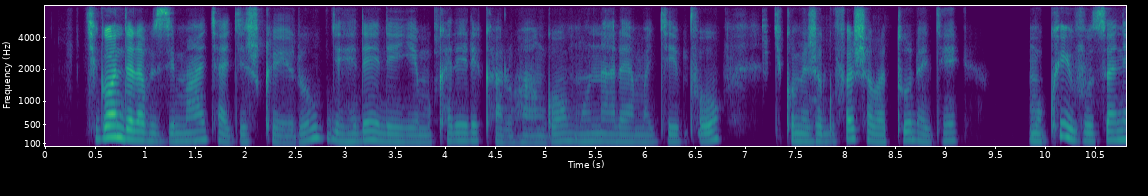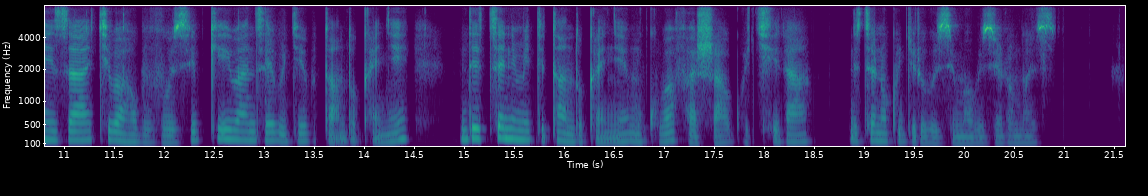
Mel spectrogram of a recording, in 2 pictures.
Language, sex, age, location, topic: Kinyarwanda, female, 18-24, Kigali, health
